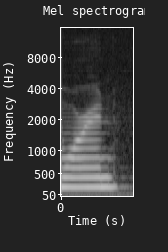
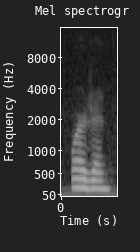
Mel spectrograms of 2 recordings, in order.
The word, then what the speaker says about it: Warden: And then Warren. Warden, thank you.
